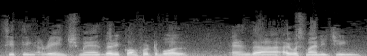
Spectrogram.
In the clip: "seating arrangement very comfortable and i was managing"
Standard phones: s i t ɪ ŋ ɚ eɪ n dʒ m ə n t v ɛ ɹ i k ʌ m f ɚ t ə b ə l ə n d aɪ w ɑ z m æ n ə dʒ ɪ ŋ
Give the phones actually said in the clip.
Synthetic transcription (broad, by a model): s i t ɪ ŋ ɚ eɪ n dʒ m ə n t v ɛ ɹ i k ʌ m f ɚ t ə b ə l ə n d aɪ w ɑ s m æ n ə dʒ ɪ ŋ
